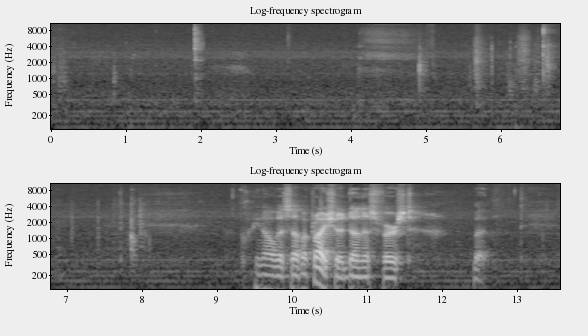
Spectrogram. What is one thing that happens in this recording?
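Small metal parts click and tap as they are handled.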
